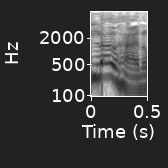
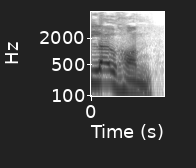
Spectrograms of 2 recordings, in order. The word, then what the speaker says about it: Lohan: Can you sing Lindsay Lohan, or do you sing Lindsay Lo-horn?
